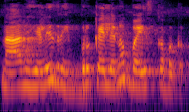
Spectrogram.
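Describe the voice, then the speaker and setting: A man's voice: high voice, fairly even intonation, very fast, sharp tone, reverberant, lo-fi sound. A man with a North Karnataka Kannada accent, teasing and joking in a village comedy skit.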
